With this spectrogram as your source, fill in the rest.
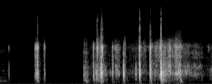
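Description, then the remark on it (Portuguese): Tapping interference from a propped-up phone: two quick knocks, then a dense, irregular run of close, muffled taps and bumps with a crackly, rattling edge, moderately loud. “está dando alguma interferência, não sei onde você colocou o seu celular apoiado, ele está dando umas batidinhas, assim, acho que alguma interferência ali de algum, de algum objeto.”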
